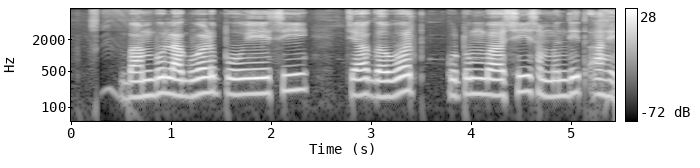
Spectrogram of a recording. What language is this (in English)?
Marathi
